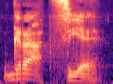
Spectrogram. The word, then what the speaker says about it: grazie: Otra cosa, quando dices todo bien e luego hai bene, grazie, grazie, no, no, non si dice así, si dice grazie con z, grazie.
